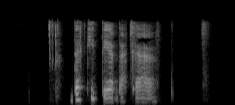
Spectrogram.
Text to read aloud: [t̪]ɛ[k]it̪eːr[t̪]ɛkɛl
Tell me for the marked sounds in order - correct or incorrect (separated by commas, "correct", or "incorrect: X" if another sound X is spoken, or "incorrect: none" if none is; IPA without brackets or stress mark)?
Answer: incorrect: d̪, correct, incorrect: d̪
